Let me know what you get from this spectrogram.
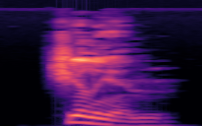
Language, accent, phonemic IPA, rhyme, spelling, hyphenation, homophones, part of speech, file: English, Australia, /ˈd͡ʒɪljən/, -ɪljən, jillion, jil‧lion, gillion / Gillian / Jillian stripped-by-parse_pron_post_template_fn, noun, En-au-jillion.ogg
- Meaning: An unspecified large number (of)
